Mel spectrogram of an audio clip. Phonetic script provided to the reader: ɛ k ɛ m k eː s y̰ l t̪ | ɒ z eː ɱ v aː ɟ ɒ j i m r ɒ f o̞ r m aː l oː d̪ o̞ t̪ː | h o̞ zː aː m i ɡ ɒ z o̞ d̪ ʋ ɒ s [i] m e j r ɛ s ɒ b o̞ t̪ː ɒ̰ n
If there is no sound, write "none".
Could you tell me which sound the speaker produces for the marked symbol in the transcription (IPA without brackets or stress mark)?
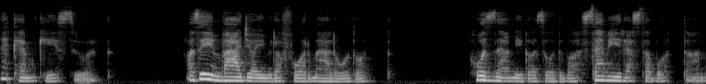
ɛ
